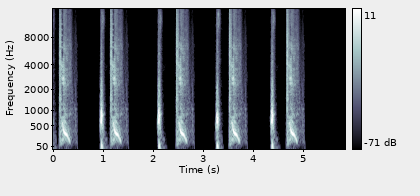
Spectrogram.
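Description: Short swooshing hit sounds sweep downward after each impact.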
